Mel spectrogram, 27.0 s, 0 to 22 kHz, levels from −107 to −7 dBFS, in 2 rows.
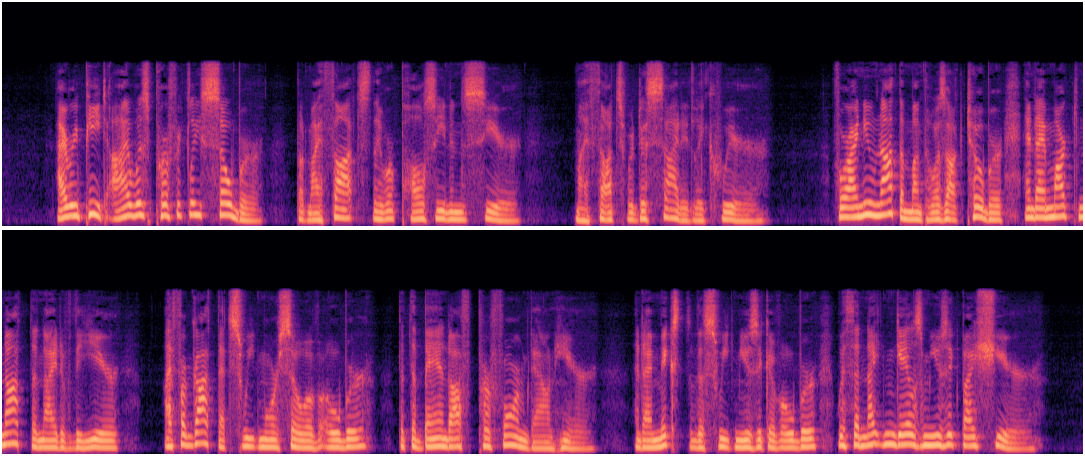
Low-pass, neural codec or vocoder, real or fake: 7.2 kHz; none; real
